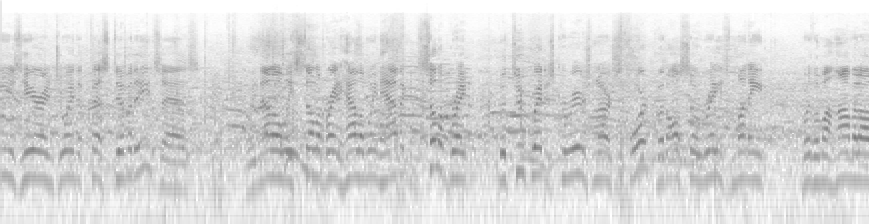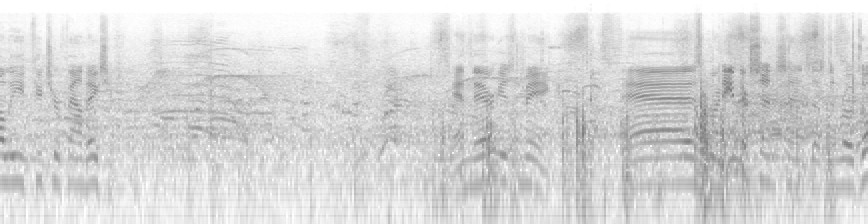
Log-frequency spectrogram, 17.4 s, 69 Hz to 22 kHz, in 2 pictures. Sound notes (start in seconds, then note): 11.6 crowd chatter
